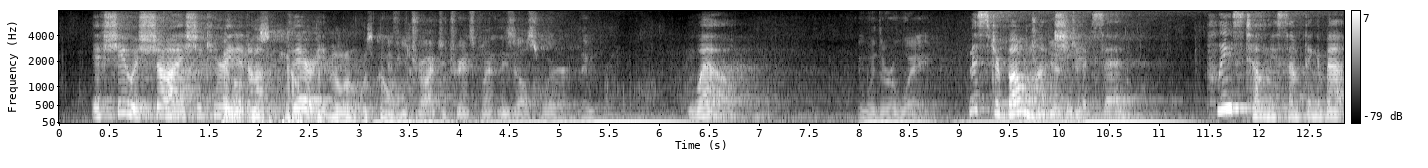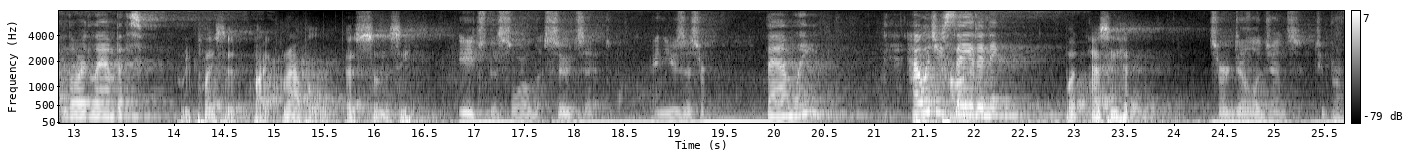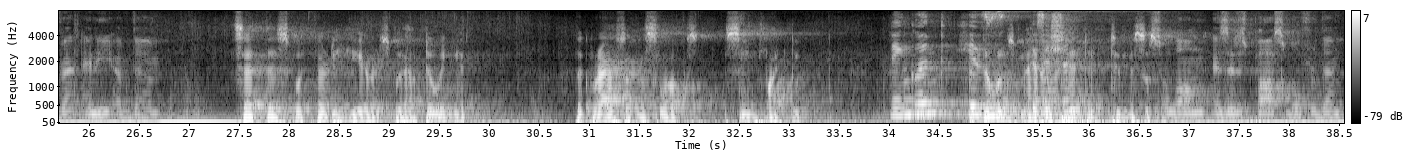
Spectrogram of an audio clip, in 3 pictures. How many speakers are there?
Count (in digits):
3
